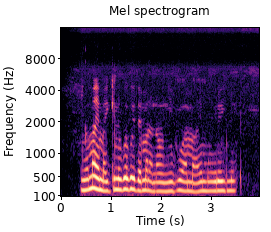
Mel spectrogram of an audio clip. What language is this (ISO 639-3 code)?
kik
